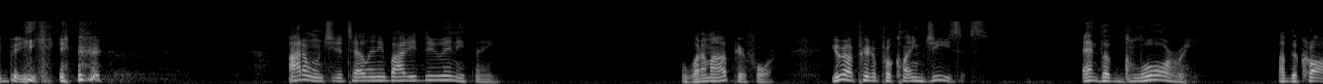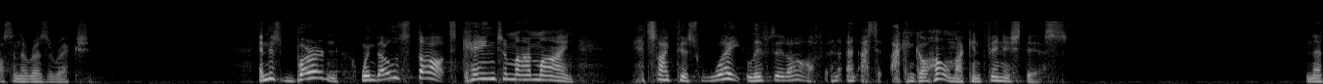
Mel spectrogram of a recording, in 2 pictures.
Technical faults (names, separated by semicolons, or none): none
